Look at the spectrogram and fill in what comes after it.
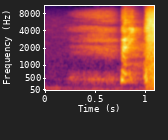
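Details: A few more sneezes: a quick in-breath followed by a sharp, explosive sneeze burst and a second forceful blast.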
